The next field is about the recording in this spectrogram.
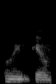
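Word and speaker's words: Blomfild: double t y uh blingfield but it's spelled b-l-o-m-f-i-l-d we've got a youtube channel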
